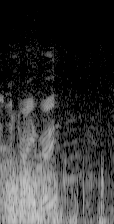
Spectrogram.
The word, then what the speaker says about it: Roux: That's Roo, is it? Is that how you pronounce his name, number 1? Andre Roux, yes. Andre Roo.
